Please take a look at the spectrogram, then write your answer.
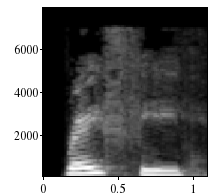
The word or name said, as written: rhaphe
